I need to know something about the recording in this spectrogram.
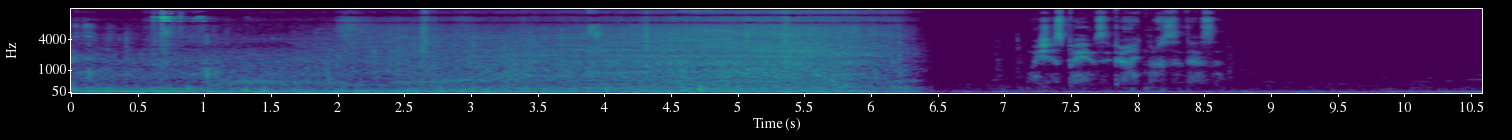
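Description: A Lada Vesta passenger car driving across an asphalt lot: engine and tyre noise over a steady low rumble. About six seconds in the sound cuts off abruptly to a much quieter background with faint voices.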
